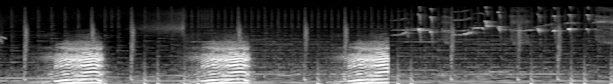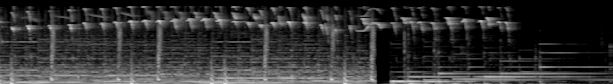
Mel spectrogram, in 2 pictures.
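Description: Three loud animal calls, each under a second and about two seconds apart, over soft background music, followed by a long run of high, quick bird-like chirps; the chirps stop suddenly about three seconds before the end, leaving the music alone.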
